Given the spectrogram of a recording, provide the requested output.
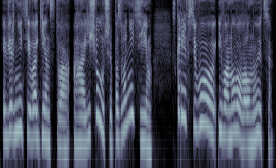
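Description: A woman's voice: on the high side, animated, normal speed, darkish tone, dry recording, clean studio sound, pitched above the performer's own voice, close to an everyday voice. A woman voicing a chirpy young female courier with a sing-song, wheedling way of talking.

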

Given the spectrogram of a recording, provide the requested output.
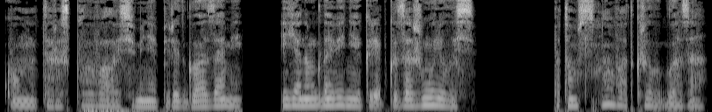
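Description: A woman reading a first-person audiobook in a measured, dramatic way. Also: fairly low pitch, flat delivery, vocal fry, mellow, breathy edge, no room sound, studio quality. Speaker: audiobook narrator.

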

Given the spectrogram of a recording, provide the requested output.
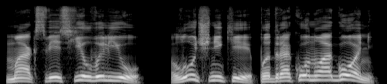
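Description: A man reading the part of a quick-tempered young raid leader, shouting commands at his team in a higher, louder voice. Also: big pitch swings, no room sound, studio quality. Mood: commanding urgent.

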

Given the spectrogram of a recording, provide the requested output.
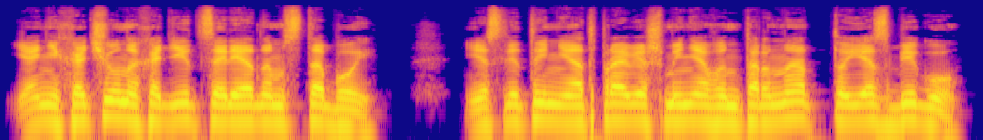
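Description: A man's voice: medium pitch, fairly even intonation, fast, a bit bright, smooth, no room sound, pitched above the performer's own voice, lightly acted. Bitter eleven-year-old boy, harsh and accusing, raised voice, dry recording, man voicing.

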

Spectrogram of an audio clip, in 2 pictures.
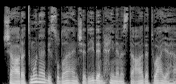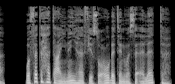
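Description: A man narrating a novel in a measured storytelling manner. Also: deep voice, lively intonation, a little mellow, no room sound, clean studio sound. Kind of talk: audiobook narration.

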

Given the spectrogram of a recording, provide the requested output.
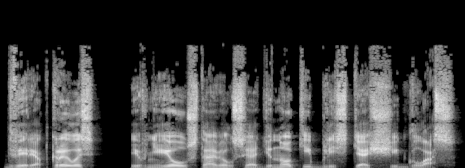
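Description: A man narrating a novel as an audiobook reader, with expressive storytelling. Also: rumbling low, unhurried, vocal fry, no echo, clean studio sound. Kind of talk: scripted narration.

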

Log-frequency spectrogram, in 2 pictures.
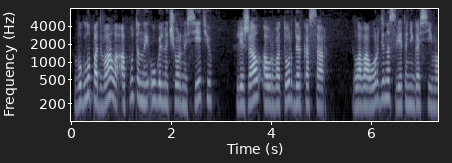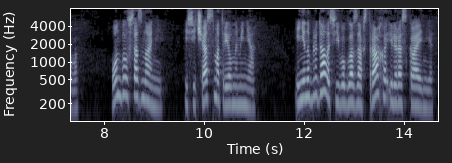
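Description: A woman narrating a first-person fantasy audiobook in an expressive voice with dry irony. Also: mid-range voice, normal speed.

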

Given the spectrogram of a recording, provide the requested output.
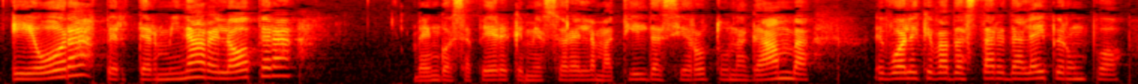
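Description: A woman's voice: fairly quick, sharp tone, lightly acted. A woman voicing a fussy, dramatic older housekeeper who laments her troubles. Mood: fretful. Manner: lamenting, raised pitch.

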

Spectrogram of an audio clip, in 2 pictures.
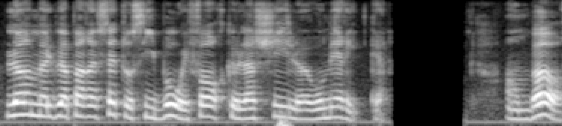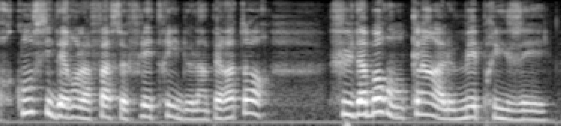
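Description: Woman audiobook narrator, historical fiction, slow deliberate read. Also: medium pitch, darkish tone. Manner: slow, measured reading. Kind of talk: scripted narration of a historical novel.

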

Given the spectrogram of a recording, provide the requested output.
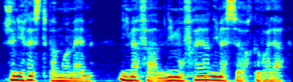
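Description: A man's voice: lowish voice, moderate pace, dark tone, slightly rough. A man voicing a wounded, somber young working-class man who speaks tersely.

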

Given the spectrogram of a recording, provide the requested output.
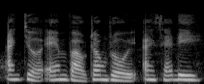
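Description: A woman's voice: mid-range voice, fairly even intonation, normal speed, lightly acted. A woman voicing a polite, devoted young man who speaks kindly and courteously.

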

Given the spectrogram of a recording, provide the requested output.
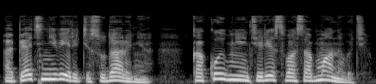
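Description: A man's voice: sits high, sing-song, brisk, a little mellow, no room sound. A man reading an audiobook, voicing a bitter sea captain who pleads his case earnestly and insistently. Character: bitter middle-aged male sea captain.

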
